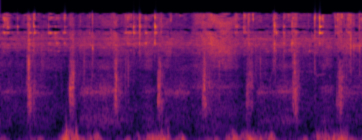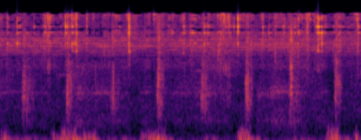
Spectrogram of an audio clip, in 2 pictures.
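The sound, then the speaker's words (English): Footsteps of a person running outdoors at a picked-up pace: many soft, low thuds in a steady, even rhythm, fairly quiet. “I don't know if you can hear it in my footfalls, but we just picked it up a bit.”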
